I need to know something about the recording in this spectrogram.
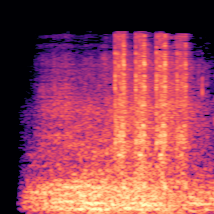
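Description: Press photographers' camera shutters firing in a quick run of about five clicks, starting about a second in, over steady room noise.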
